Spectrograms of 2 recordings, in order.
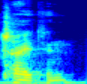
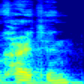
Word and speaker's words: chitin: The cell wall is built of chitin or chitin, however you want to pronounce it.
